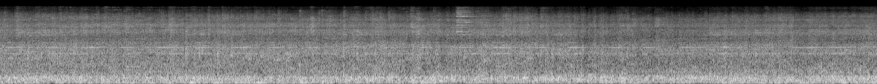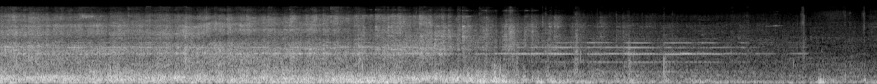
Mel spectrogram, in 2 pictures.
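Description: Freight train of tank cars and covered hopper cars rolling past. The noise stays loud and steady, then falls away sharply about three-quarters of the way through.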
